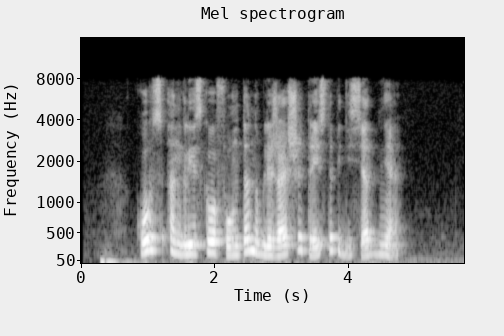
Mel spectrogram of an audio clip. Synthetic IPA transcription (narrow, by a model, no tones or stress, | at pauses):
kursɐnɡlʲijskəvəfont̪ənəblʲɪʐajʂɨjət̪ɾʲist̪əpʲɪdʲːɪsʲat̪̚dʲnʲa̰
